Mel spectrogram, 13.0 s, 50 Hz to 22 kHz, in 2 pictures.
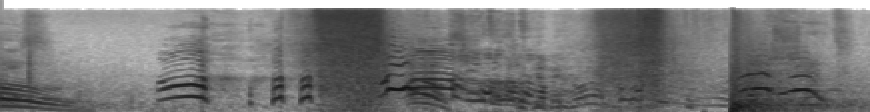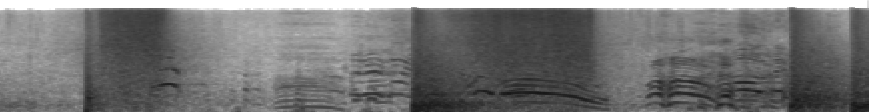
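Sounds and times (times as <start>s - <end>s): fireworks bangs with rushing noise: 2.2s - 3.1s, 4.4s - 8.0s, 9.6s - 11.4s, 12.4s - 13.0s.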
